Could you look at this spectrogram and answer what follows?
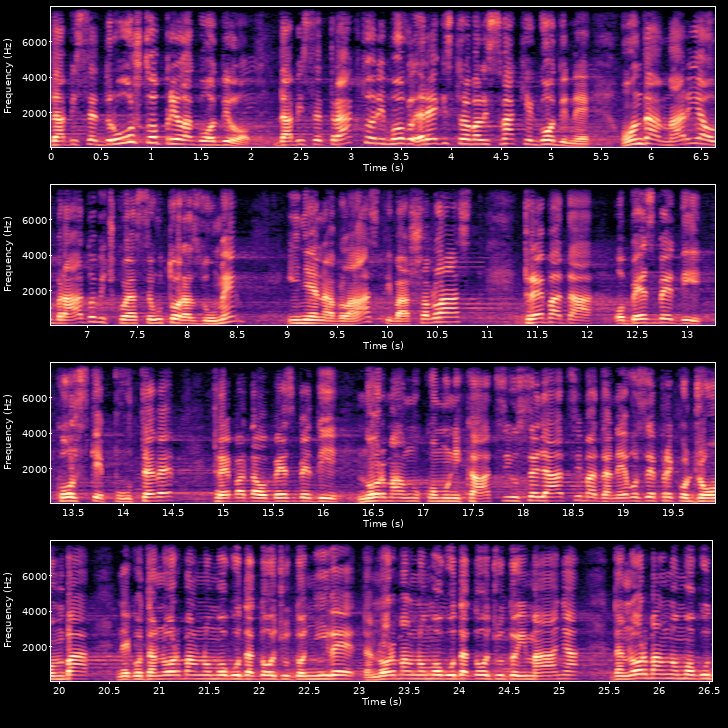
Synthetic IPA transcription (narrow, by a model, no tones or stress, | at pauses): d̪abise̞d̪ɾuːʃt̪ʋo̞pɾilˠaɡo̞d̪ilo̞̰ | d̪abise̞t̪ɾakt̪o̞ɾimo̞ɡliɾe̞ɡist̪ɾo̞ʋalisʋake̞ɡo̞d̪ine | o̞nd̪amaɾijao̞bɾaːd̪o̞ʋit͡ɕko̞jase̞ut̪o̞ːɾazume | iɲeːnaʋlaːst̪iʋaʃaʋlˠaːst̪ː | ɾe̞bad̪a | o̞be̞zbe̞d̪i | ko̞lˠske̞puːt̪e̞ʋe̞ | t̪ɾe̞bad̪ao̞be̞zbe̞d̪i | no̞ɾmalˠnuko̞munikaːt̪sijuse̞ʎaːt̪simad̪ane̞ʋo̞ze̞pɾe̞ko̞d͡ʒo̞mba | ne̞ɡo̞d̪ano̞ɾmaːlˠno̞mo̞ɡud̪ad̪o̞ːd͡ʑud̪o̞ɲiʋed̪ano̞ɾmaːlˠno̞mo̞ɡud̪ad̪o̞ːd͡ʑud̪o̞imaːɲa | d̪ano̞ɾmalˠno̞mo̞ɡu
